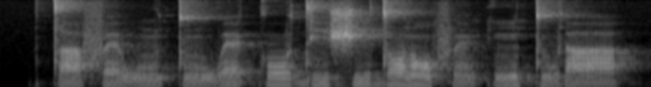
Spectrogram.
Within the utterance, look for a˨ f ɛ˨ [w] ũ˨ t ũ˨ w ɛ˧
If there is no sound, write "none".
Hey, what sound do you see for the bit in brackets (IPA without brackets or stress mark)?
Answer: w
